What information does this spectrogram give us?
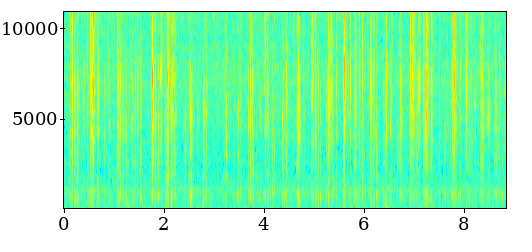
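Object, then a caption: Wooden massage brush with wooden nubs. Fingertips and nails scratch and tap the wooden nubs on top of a solid wooden massage brush held horizontally with its handle out, white bristles below. The result is a steady, quiet stream of dry, crinkly scratching dotted with quick, bright clicks from the taps.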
